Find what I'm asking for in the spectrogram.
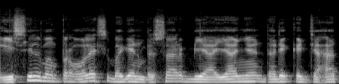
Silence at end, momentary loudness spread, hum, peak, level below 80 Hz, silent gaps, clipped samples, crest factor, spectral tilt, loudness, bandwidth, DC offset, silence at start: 0 s; 5 LU; none; 0 dBFS; -58 dBFS; none; under 0.1%; 14 dB; -6 dB/octave; -15 LUFS; 11 kHz; under 0.1%; 0 s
